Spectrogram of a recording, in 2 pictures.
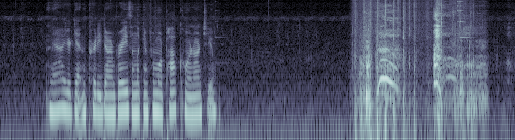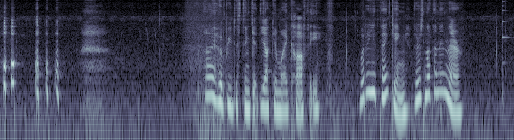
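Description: A hen clucks close by.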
